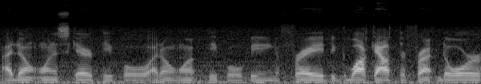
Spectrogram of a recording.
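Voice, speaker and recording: Speaking with a Southern US accent, a man with fairly low pitch holds a moderate pace and monotone, flat intonation. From US South. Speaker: gaming YouTuber. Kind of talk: casual vlog monologue. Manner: halting.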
